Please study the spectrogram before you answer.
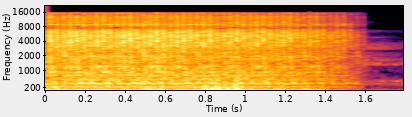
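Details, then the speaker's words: Ford Mondeo Mk4 1.8 TDCi diesel idling after alternator replacement, charging at 14.2 V: even diesel clatter at steady idle fading near the end, no knocks or squeals; normal idle. "i'm going to let the engine run for a moment so it can have a bit of a charge"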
